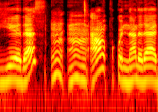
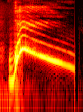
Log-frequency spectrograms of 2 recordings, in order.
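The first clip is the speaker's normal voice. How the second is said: gasp and whoop; 5 dB louder than usual. Real, not acted. Dramatic exclamation in story.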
